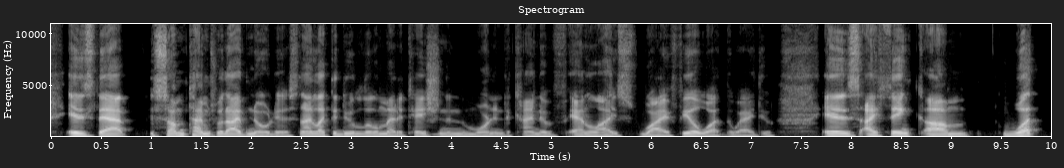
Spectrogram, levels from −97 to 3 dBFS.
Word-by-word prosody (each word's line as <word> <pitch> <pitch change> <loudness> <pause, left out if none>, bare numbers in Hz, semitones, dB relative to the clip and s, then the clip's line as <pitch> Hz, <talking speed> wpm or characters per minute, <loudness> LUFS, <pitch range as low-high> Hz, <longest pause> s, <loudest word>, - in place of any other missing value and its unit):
is 130 -8 +4
that 120 -2 +8 0.2
sometimes, 165 - 0
what 115 -2 -2
I've 125 +3 +4
noticed- 85 -4 -6
and 110 - +1
I - - +1
like 120 -1 0
to 125 - -3
do 105 - -2
a 95 0 -8
little 95 -1 -5
meditation 90 +3 -7
in 90 +1 -8
the - - -9
morning 80 -2 -8
to 85 - -17 0.2
kind 85 0 -5
of 80 -2 -9 0.3
analyze 85 -3 -6
why 85 0 -2
I 85 - -4
feel 115 +4 0
what 85 +2 -6
the 85 - -16
way 90 -1 -9
I 75 - -10
do- 85 - -17 0.5
is 120 -2 +4
I 120 - +6
think, 140 0 +2
um, 105 -5 +3 0.3
what - - +3
95 Hz, 205 wpm, -25 LUFS, 85-120 Hz, 0.5 s, that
